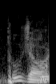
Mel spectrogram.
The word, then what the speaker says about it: Pujol: I think it's Pujol. – Pujol. – Pujol? Really? – Yeah. – They pronounce the J? – Yeah, because the baseball player is Pujol.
